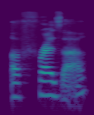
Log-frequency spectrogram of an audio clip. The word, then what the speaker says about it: Afrezza: So what is, you pronounce it Afrezza, okay?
